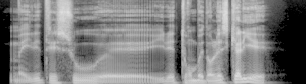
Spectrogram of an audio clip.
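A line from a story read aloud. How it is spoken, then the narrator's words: Grumbling. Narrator (French): grogna Dischle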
